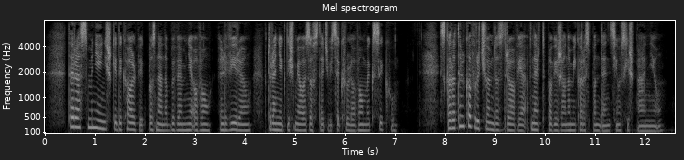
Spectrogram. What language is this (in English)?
Polish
